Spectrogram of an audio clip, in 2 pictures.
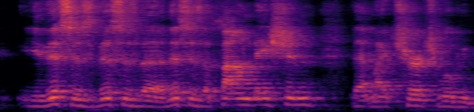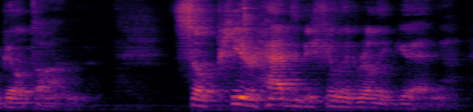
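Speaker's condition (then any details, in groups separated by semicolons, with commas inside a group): No condition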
